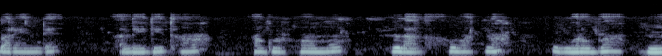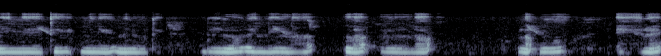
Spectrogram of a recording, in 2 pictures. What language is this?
Sidamo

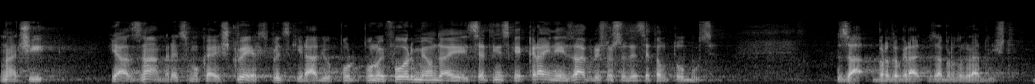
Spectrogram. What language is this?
Croatian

